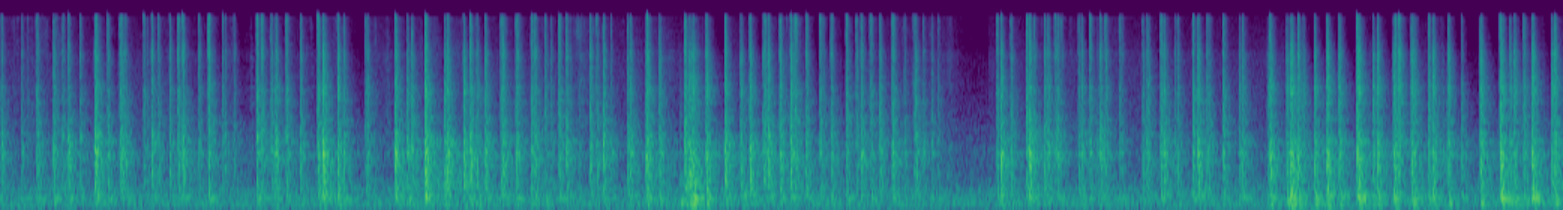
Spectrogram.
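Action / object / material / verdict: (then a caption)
tap / stainless steel microwave side panel / stainless steel / none. Long pointed acrylic nails tap and drum rapidly on the flat stainless steel side panel of a commercial microwave, a large hollow metal box. The result is a dense stream of quick, clicky metallic taps with short ringing, nearly continuous apart from a brief pause midway.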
